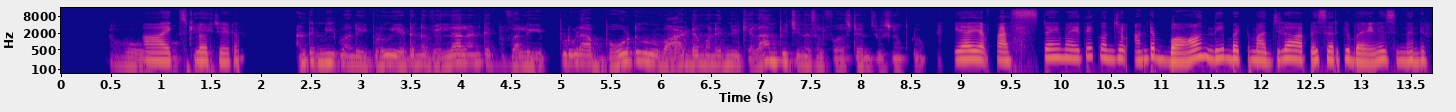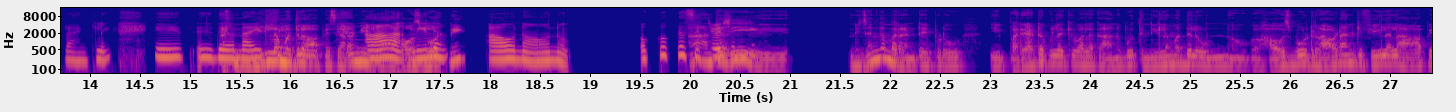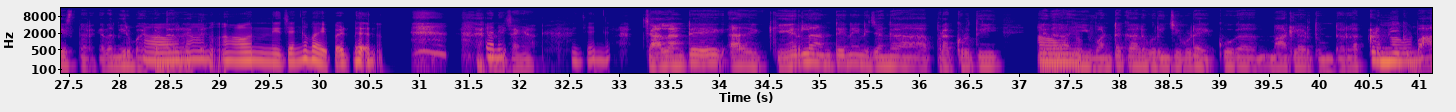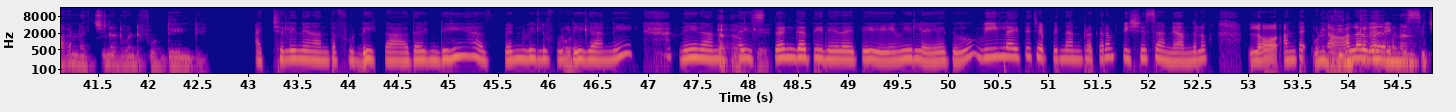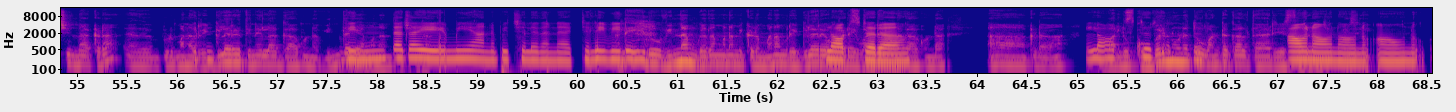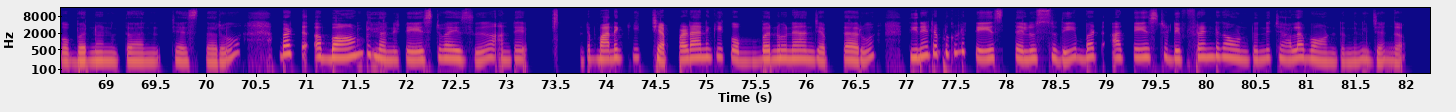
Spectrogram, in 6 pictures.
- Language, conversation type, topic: Telugu, podcast, ప్రయాణం వల్ల మీ దృష్టికోణం మారిపోయిన ఒక సంఘటనను చెప్పగలరా?
- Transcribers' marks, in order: tapping; in English: "ఎక్స్‌ప్లోర్"; in English: "ఫర్స్ట్ టైమ్"; other background noise; in English: "ఫస్ట్ టైమ్"; in English: "బట్"; other noise; in English: "ఫ్రాంక్లీ"; in English: "హౌస్ బోట్‌ని?"; giggle; in English: "సిట్యుయేషన్‌లో"; in English: "హౌస్ బోట్"; in English: "ఫీల్"; giggle; in English: "ఫుడ్"; in English: "యాక్చువల్లి"; in English: "ఫుడ్డీ"; in English: "హస్బెండ్"; in English: "ఫుడ్డీ"; giggle; in English: "ఫిషెస్"; in English: "వెరైటీస్"; in English: "రెగ్యులర్‌గా"; in English: "యాక్చువల్లి"; in English: "రెగ్యులర్‌గా"; in English: "లాబ్స్టరా?"; in English: "లాబ్స్టర్"; in English: "బట్"; in English: "టేస్ట్ వైస్"; lip smack; in English: "టేస్ట్"; in English: "బట్"; in English: "టేస్ట్ డిఫరెంట్‌గా"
